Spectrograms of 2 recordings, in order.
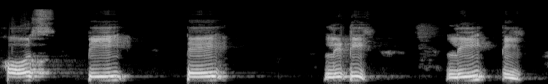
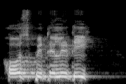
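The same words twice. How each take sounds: First: hospitality drawn out slowly, syllable by syllable; split into syllables. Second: Said in the usual way. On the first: Shown as a demonstration. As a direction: break hospitality into its syllables, each one slow and separate. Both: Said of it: "देखिए कितने syllable हैं इसमें?".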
